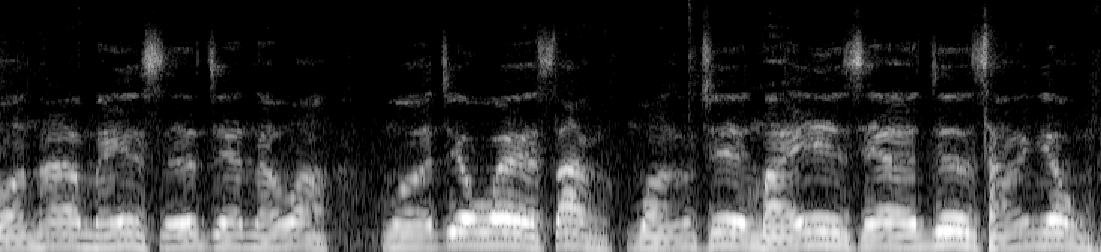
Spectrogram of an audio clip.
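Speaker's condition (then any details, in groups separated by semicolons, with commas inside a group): Motor neuron disease; affects speech and movement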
